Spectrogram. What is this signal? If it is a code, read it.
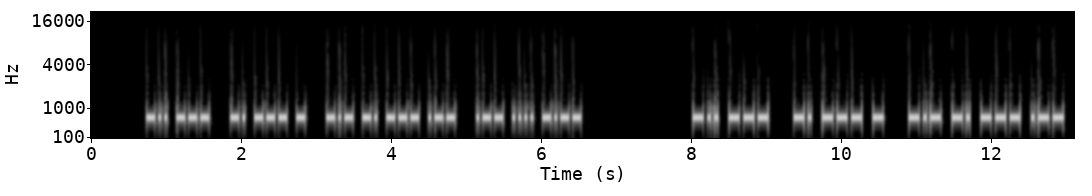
Morse code, heard as a keyed tone, about 33 wpm, 700 Hz. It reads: DO NOT KNOW WHY DO NOT KNOW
